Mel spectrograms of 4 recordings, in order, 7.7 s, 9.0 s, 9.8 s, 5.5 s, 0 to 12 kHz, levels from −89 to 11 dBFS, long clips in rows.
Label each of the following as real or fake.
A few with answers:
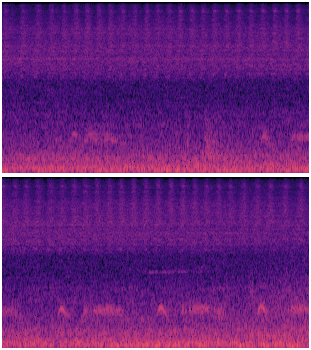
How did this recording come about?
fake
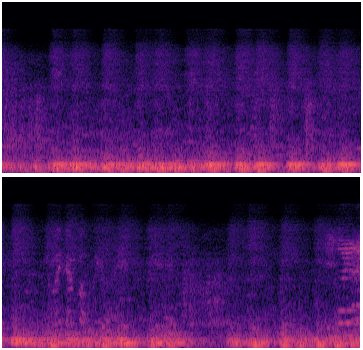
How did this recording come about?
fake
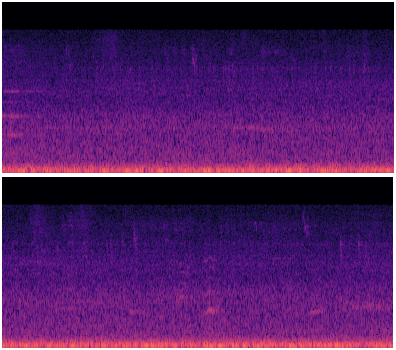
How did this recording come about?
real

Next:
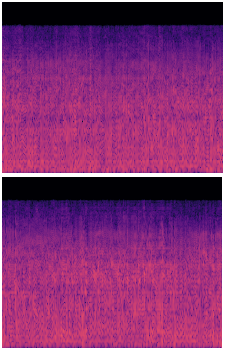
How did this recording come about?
fake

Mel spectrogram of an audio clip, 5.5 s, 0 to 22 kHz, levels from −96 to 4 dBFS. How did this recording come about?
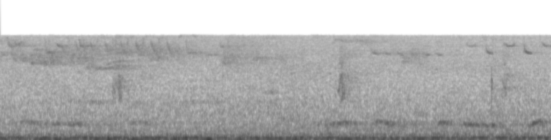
fake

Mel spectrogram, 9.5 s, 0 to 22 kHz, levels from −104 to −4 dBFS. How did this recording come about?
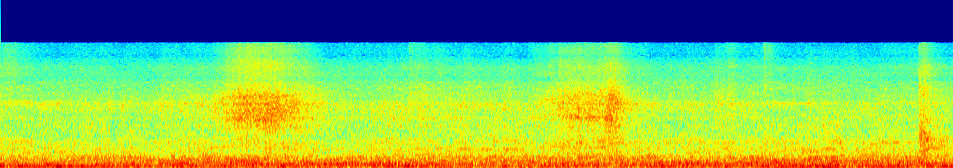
fake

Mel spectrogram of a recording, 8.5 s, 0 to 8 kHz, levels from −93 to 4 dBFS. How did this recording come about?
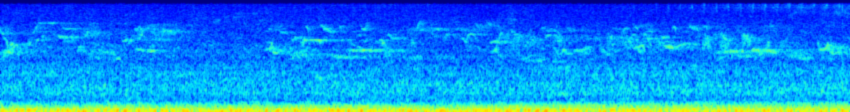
fake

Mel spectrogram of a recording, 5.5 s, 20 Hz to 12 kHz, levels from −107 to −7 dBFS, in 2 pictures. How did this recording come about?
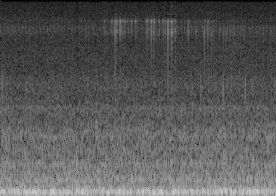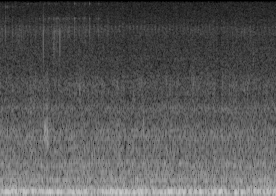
real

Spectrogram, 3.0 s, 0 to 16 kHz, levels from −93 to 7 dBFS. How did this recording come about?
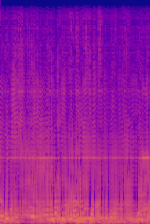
fake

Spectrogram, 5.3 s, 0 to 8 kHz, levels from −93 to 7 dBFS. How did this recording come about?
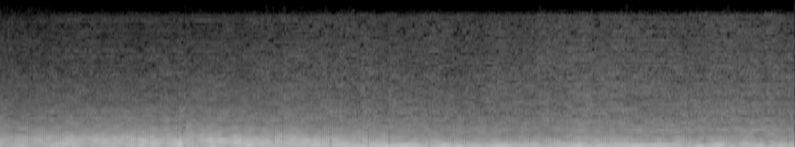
fake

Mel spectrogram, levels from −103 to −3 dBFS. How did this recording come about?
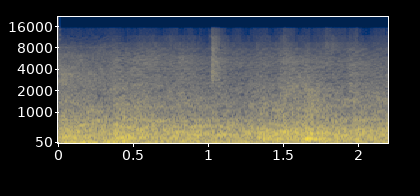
fake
